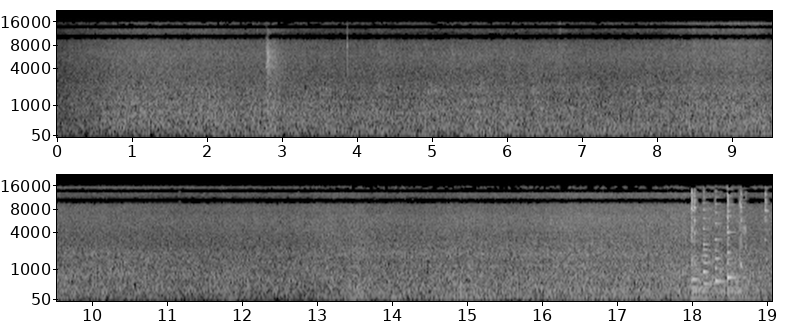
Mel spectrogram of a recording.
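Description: Steady rushing of ocean surf breaking on a rocky shore below, swelling a little near the end.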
